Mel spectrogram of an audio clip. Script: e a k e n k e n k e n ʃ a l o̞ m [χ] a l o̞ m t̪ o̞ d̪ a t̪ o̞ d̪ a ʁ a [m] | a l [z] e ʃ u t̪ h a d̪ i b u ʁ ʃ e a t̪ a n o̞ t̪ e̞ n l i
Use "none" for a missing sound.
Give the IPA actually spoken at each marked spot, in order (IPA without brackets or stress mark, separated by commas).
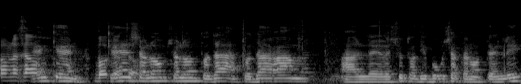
ʃ, m, ʁ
